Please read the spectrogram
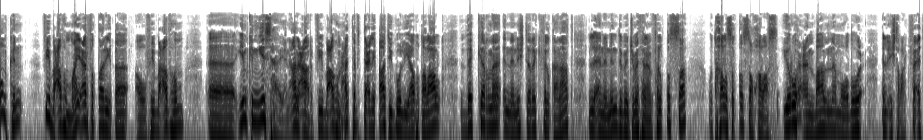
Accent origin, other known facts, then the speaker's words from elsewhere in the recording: Kuwait; وانتم عارفين منطقة الصليبية من المناطق القديمة عندنا في الكويت ومنطقة شعبية.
